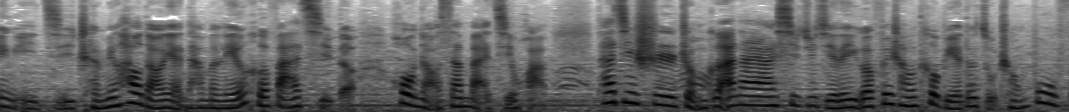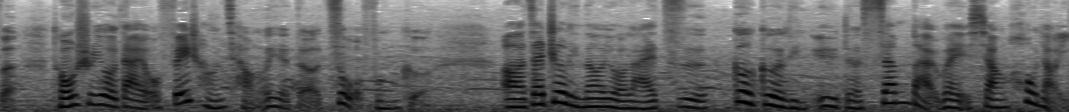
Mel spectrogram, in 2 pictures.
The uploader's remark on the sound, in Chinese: 夏日海边对话。现在，我们把这些快乐的海边对话带到了午夜飞行「夏日特辑」。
